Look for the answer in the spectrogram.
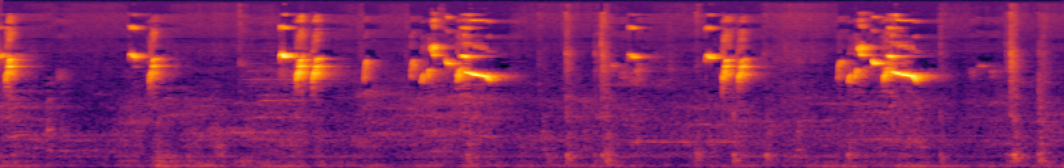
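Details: European goldfinch, tutor recording for training goldfinches and canaries: short separate bursts of high chirps and twitters, each a second or so long, spaced by quiet gaps with faint low room hum underneath.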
